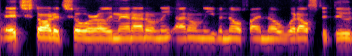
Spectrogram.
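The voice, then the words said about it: Long Island accent. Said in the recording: “they could tell by your accent. You're proud boy from from Long Island area”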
